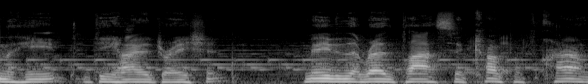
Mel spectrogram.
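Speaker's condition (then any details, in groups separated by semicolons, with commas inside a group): Brain injury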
